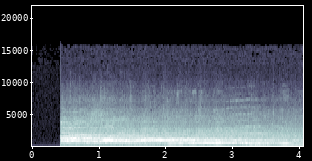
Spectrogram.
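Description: Audience cheering and clapping, with shouting voices, starting suddenly about half a second in after a brief silence and easing off slowly.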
